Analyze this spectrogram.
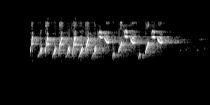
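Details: Widani-style song of a European goldfinch, used to tutor chicks: a quick two-second string of sharp, high tinkling notes and short slurred whistles, delivered in rapid succession over a quiet background.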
